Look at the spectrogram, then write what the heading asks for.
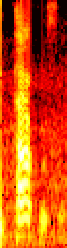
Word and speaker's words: Apocrypha: supposed to be there right so that's that's pronounced the Apocrypha apocrypha mean to send away hidden all right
